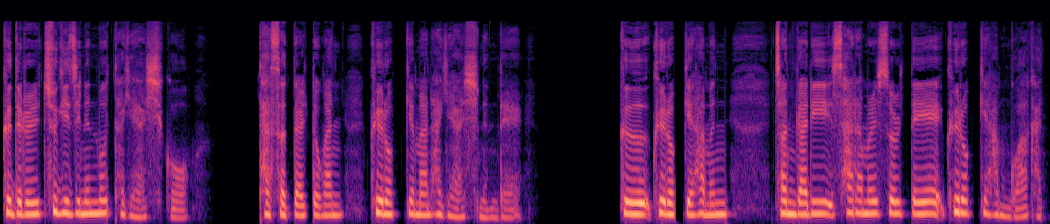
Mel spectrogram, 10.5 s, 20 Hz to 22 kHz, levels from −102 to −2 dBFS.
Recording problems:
none

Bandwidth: 14.5 kHz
